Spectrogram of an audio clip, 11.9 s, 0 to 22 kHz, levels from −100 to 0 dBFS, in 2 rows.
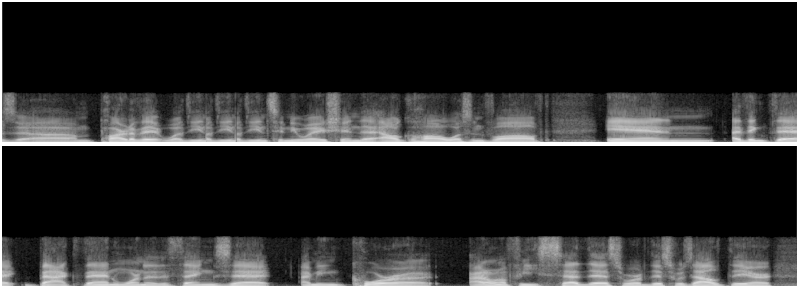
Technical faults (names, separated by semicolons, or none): CD stuck on one turn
